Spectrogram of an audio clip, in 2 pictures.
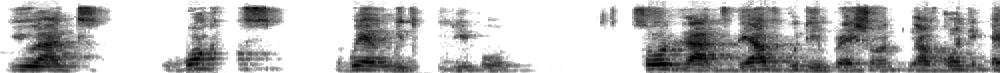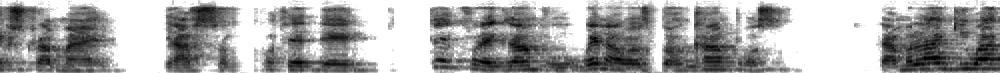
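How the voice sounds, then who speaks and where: A man's voice: high voice, reverberant, poor audio. A middle-aged Nigerian man giving a career talk, telling stories and asking his audience rhetorical questions. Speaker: motivational speaker.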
